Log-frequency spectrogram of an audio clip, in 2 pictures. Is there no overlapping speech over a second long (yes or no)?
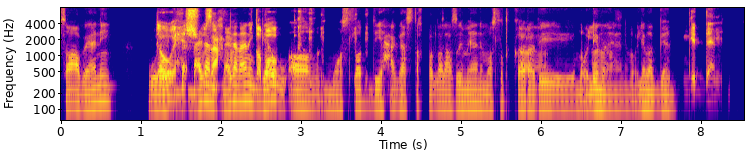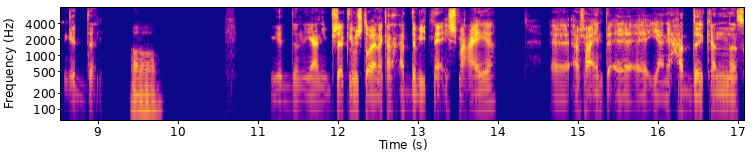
no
